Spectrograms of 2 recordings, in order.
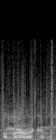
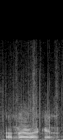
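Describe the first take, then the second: No difference in how they are said.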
